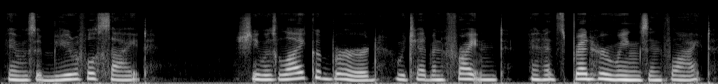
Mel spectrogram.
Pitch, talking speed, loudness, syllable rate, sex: 220 Hz, 175 wpm, -15 LUFS, 4.4 syllables/s, female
